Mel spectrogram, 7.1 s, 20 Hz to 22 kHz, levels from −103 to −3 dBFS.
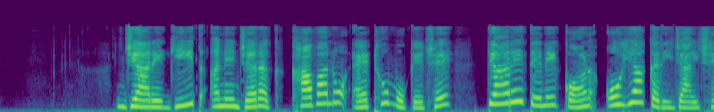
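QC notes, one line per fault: Throughout, AAC compression: dull, smeared speech with plainly audible codec damage; the spectrogram shows a hard ceiling at 8.5 kHz, likely from AAC-LC around 32 kbps.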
